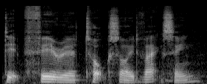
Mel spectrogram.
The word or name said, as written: diphtheria toxoid vaccine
